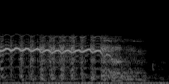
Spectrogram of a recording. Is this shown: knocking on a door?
no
